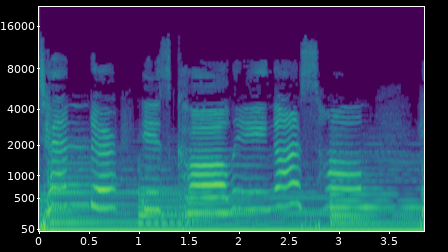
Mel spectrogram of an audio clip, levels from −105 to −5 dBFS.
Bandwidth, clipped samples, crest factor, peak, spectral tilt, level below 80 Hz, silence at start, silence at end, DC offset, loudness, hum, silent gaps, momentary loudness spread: 13 kHz; under 0.1%; 16 dB; -16 dBFS; -5.5 dB/octave; -50 dBFS; 0 s; 0 s; 3%; -34 LUFS; none; none; 10 LU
